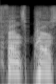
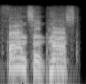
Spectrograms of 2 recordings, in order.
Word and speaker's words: fence post: past fancy past what that's pronounce fence post not fancy past now I don't want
